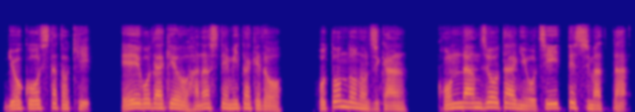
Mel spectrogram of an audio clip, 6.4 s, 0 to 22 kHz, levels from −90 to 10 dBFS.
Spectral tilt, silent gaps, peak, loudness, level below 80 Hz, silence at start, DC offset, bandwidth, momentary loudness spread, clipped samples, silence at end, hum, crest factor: -5 dB/octave; 0.95-1.18 s, 2.86-3.09 s, 4.13-4.38 s; -8 dBFS; -23 LUFS; -58 dBFS; 0.05 s; under 0.1%; 9 kHz; 8 LU; under 0.1%; 0.1 s; none; 16 dB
